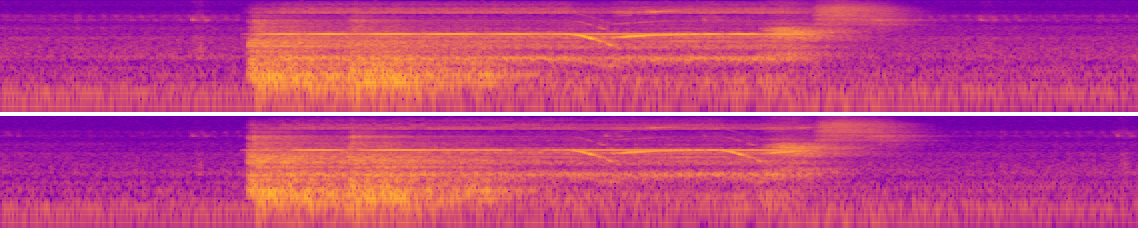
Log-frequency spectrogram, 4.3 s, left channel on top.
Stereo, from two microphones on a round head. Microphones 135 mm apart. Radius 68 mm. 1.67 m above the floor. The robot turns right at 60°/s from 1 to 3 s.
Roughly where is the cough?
Behind right.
